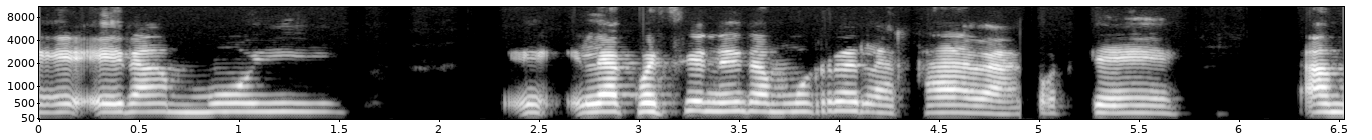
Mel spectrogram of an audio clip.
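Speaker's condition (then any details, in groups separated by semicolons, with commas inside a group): Cerebral palsy; articulation affected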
